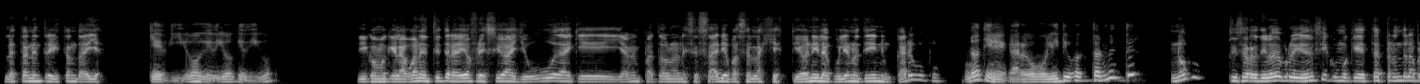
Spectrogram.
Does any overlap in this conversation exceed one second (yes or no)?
no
